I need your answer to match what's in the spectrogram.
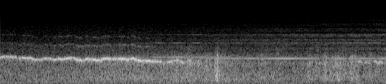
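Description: A steady, high whistling tone wavers and slowly sinks in pitch over a loud, rushing bed of noise, like wind howling and whistling without pause for the whole stretch.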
